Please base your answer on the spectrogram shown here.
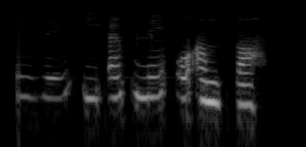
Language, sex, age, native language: Icelandic, male, 10, Icelandic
